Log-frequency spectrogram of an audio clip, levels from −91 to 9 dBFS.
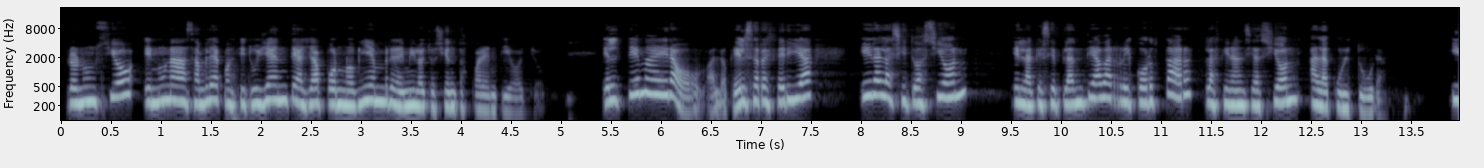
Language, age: Spanish, 40-59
